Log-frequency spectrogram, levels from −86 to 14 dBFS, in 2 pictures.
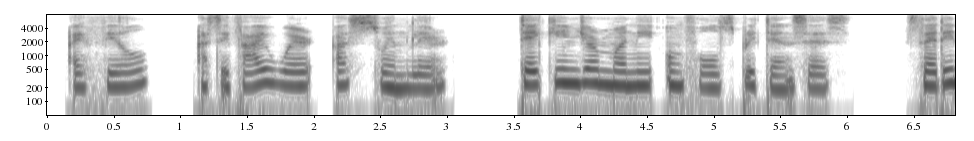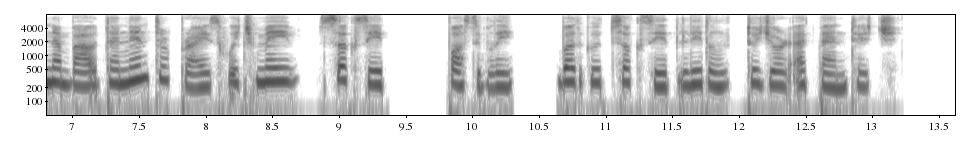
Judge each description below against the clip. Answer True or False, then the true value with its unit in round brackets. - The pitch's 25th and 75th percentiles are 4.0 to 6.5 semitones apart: False (3.2 semitones)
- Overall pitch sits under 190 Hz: False (225 Hz)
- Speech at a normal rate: False (130 wpm)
